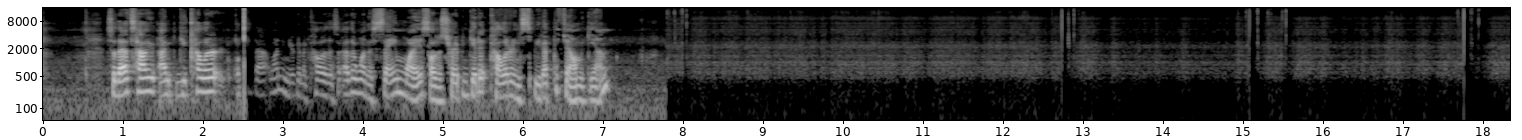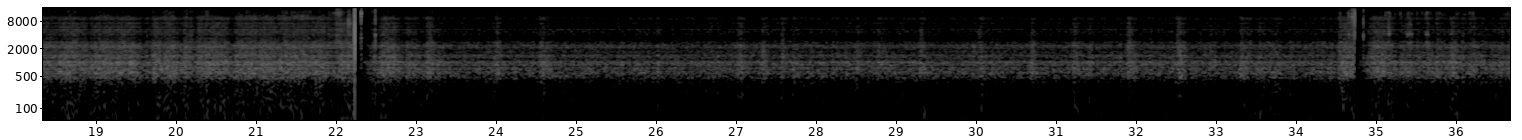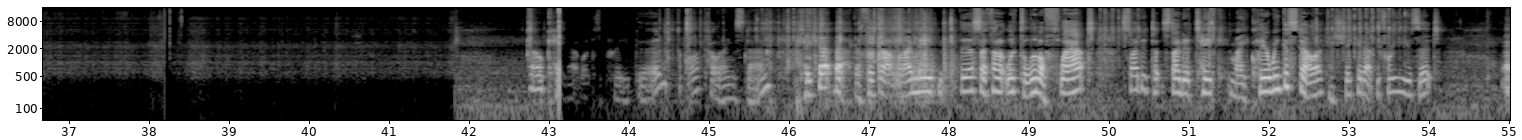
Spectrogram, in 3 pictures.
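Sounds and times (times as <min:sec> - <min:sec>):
faint steady hiss: 0:00.0 - 0:55.0.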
